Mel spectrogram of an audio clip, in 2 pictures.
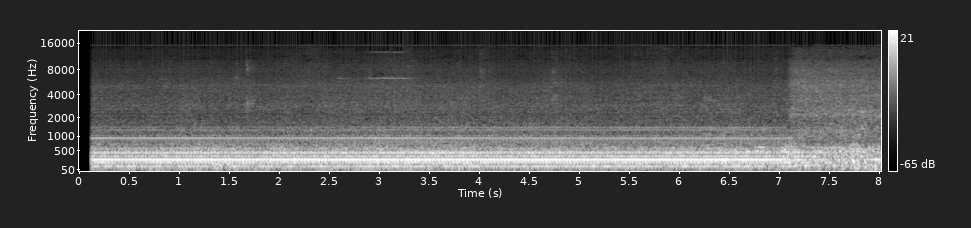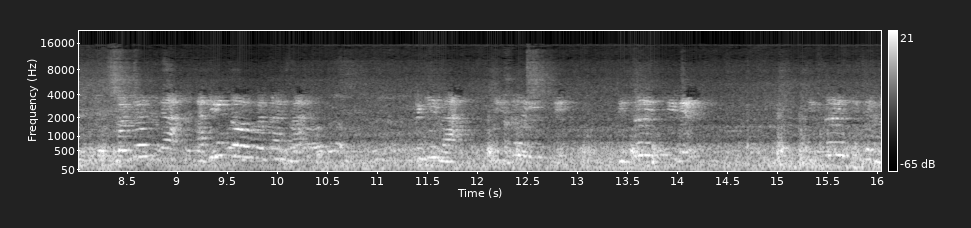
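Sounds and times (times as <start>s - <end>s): electric train hum: 0.1s - 16.0s
train rumble: 0.2s - 16.0s.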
